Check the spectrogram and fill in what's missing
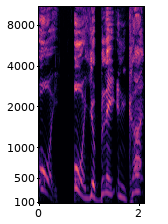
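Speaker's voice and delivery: put-on British accent, high-pitched, slow and drawn out. Answering a friend's accent with a put-on uk accent. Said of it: "some U K shit".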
